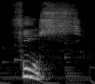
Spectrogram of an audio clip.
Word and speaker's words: Fuß: Então, sempre que você vê o S7, você vai pronunciar com som de SS, ok? Então, fica Fuß.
